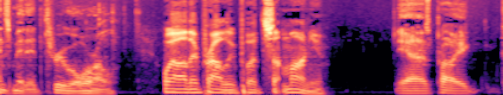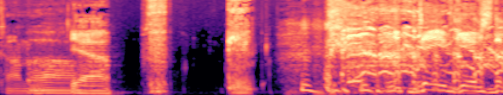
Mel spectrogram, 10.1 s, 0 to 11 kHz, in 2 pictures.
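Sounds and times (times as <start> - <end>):
speech: 0.0 - 3.3, 3.9 - 6.8, 8.0 - 10.0
person blowing a raspberry with the lips: 6.4 - 8.4
laughter: 8.1 - 10.0.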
